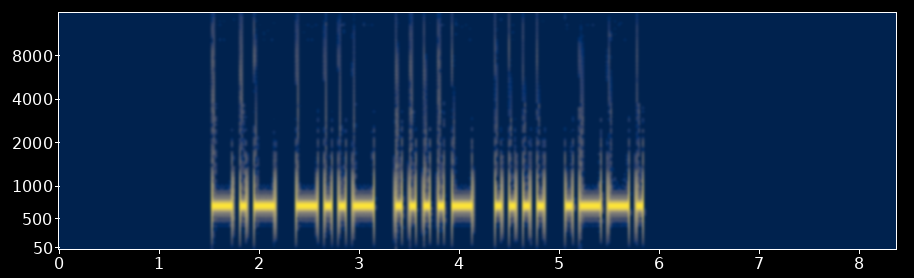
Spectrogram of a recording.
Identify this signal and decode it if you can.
Morse code, heard as a keyed tone, about 17 wpm, 700 Hz. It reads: KX4HP
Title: USA Call Signs - 5 Characters - Repeated 3x - 17wpm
